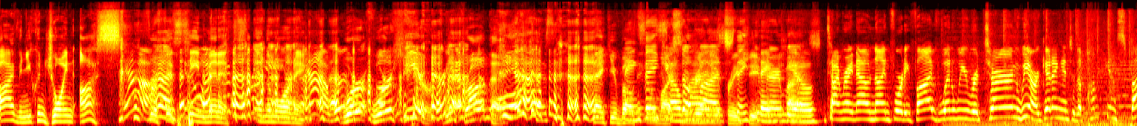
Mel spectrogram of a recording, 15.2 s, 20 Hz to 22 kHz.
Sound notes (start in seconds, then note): 8.2 laughter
